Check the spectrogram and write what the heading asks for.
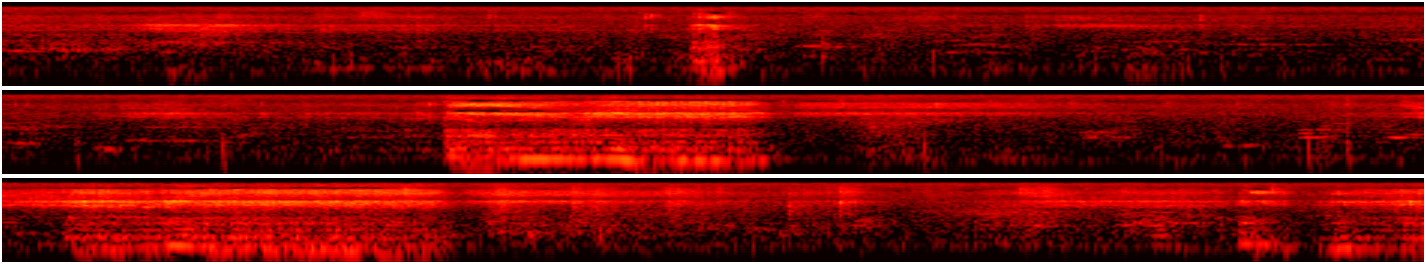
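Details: Snoring in a sleeping bulldog: two noisy, snorting breaths over a quiet background, with soft hissy breathing between them.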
